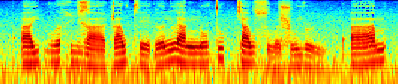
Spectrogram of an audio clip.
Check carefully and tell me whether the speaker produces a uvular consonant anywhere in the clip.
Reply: no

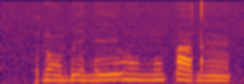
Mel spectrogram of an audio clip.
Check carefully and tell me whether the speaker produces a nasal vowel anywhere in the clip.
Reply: yes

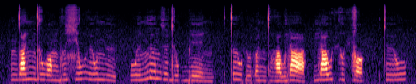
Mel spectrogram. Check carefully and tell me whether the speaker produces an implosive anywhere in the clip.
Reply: yes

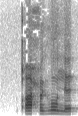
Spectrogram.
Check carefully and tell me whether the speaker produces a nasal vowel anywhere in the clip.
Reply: no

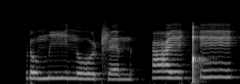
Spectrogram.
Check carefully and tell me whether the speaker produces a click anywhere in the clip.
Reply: yes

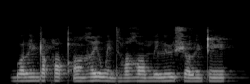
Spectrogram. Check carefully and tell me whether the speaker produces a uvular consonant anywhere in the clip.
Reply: yes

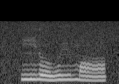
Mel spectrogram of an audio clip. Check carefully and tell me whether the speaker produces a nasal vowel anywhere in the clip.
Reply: yes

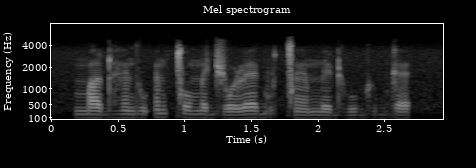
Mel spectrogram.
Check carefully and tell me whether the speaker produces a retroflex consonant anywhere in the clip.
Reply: yes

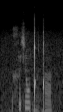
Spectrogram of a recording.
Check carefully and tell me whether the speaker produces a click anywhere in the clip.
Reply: yes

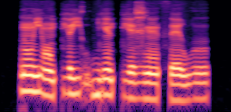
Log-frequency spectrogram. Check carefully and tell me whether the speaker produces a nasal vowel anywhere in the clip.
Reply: yes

